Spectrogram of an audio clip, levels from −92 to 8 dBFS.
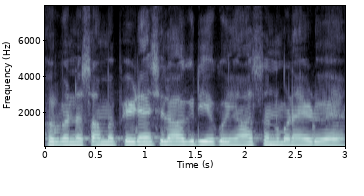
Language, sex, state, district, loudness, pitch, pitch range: Rajasthani, male, Rajasthan, Churu, -13 LUFS, 185 Hz, 180-190 Hz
